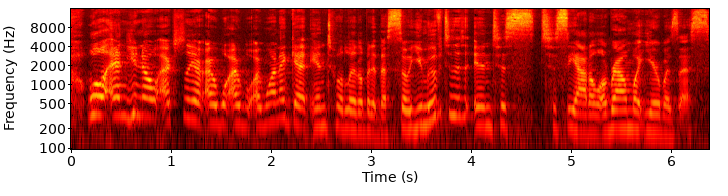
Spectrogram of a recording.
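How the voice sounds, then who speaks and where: A woman talks at a very fast pace with hardly any pauses, at a fairly high pitch with very wide pitch swings. Noticeable background noise runs behind her. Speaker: podcast host. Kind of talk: interview, host questions.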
